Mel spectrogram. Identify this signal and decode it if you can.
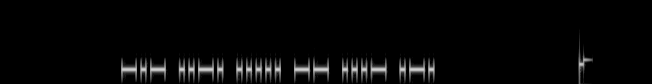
Morse code, heard as a keyed tone, about 25 wpm, 700 Hz. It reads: KF5MVR
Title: USA Call Signs - 6 Characters - 2x Character Spacing - 25wpm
